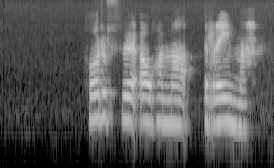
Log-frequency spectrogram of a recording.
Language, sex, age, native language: Icelandic, male, 10, Icelandic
